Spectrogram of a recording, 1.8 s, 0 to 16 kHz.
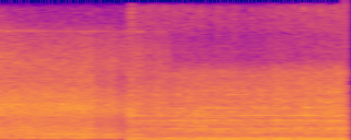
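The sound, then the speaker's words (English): Loud, steady roar of engine and rotor noise inside the cabin of a CH-53E heavy helicopter, recorded on cell phone video, with a deep throbbing rumble that swells in partway through and stays constant. “a crew chief, inside a CH-53E helicopter, the same kind of aircraft he was in Tuesday”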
